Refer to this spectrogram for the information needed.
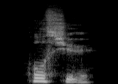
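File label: "horseshoe", Australian English; pronunciations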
